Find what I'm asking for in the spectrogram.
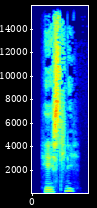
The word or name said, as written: hæslig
